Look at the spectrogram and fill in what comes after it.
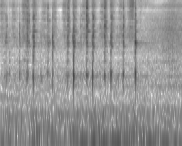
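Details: Caravan wheel hub turned slowly by hand, drum packed with brake dust and heat-corroded: uneven clicks and knocks over a dull rumble; hub bearing worn out, life ended.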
